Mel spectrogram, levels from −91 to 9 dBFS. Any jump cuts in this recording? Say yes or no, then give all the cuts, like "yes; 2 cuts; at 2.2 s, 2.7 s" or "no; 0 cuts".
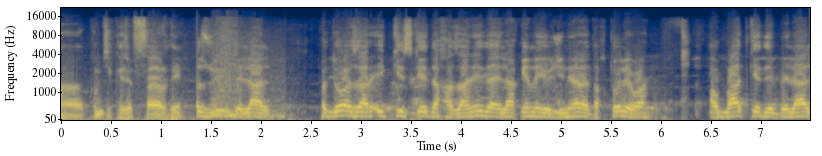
yes; 1 cut; at 1.4 s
